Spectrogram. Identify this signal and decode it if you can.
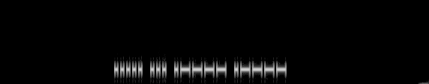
Morse code, heard as a keyed tone, about 41 wpm, 700 Hz. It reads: 5S11
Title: Four Challenging Letter-Number Combinations 40wpm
